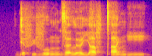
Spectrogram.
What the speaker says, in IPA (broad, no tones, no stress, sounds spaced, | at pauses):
ɡ ɛ f y v o ŋ n z ɐ l œ j a f tʼ a ŋ i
